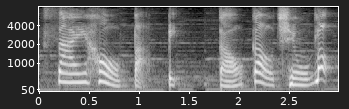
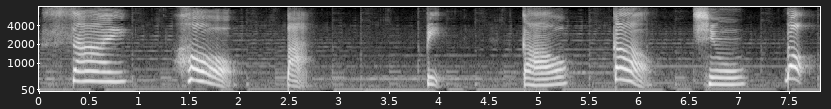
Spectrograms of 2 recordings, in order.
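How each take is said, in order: First: It is said fast. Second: It is said slowly.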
